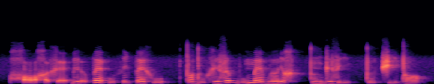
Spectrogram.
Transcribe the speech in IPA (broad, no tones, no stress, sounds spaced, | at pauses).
χ ɔ̰ χ ə̰ x ɛ̰ ɓ ɪ ɾ ə̰ p ɛ ʔ ṵ θ i p ɛ x ṵ | t ɔ d ṵ x ɪ z ə b ṵ m ɛ b ə ɾ i χ tː ũ ɡ ɪ z ḭ tː ṵ t͡ʃ ḭ d ɔ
